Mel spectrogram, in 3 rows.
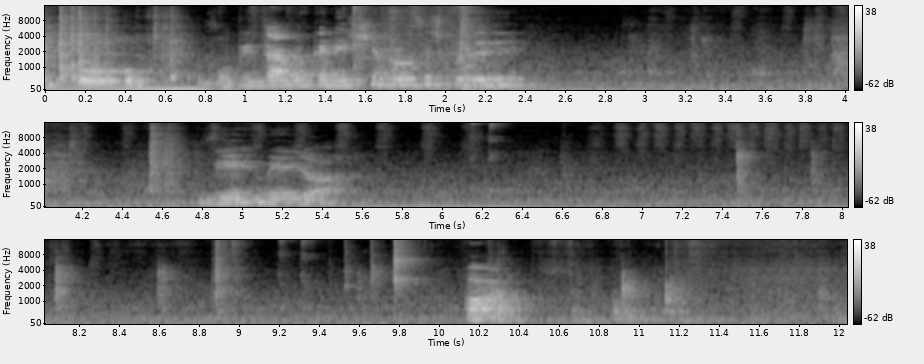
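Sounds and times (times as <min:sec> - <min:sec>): felt-tip pen scratching on paper: 0:03.4 - 0:08.4.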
